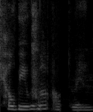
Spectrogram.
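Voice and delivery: muttering. Mumbling an aside during a group chat, so someone asks about it: mumbling. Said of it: "What are you mumbling about?".

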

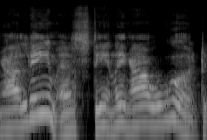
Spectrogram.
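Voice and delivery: put-on elderly voice. Repeating an earlier phrase on request: old man voice. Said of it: "Say it in the old man voice again".

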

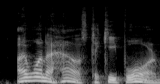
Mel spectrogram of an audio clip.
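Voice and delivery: ordinary delivery, nothing marked

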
